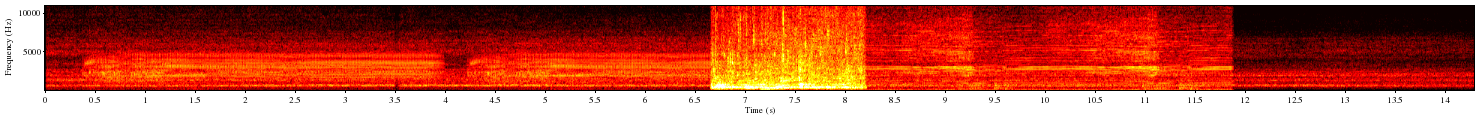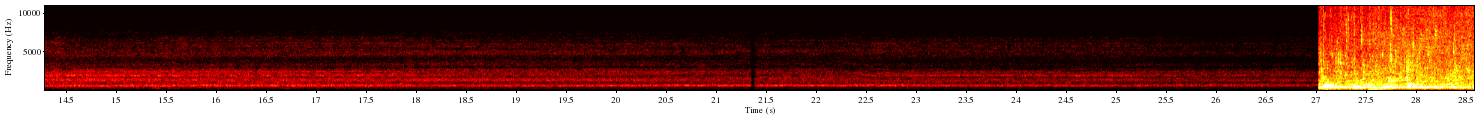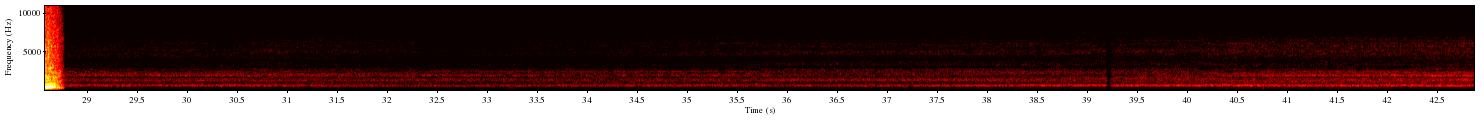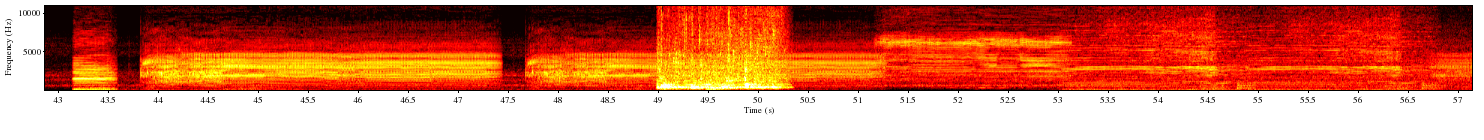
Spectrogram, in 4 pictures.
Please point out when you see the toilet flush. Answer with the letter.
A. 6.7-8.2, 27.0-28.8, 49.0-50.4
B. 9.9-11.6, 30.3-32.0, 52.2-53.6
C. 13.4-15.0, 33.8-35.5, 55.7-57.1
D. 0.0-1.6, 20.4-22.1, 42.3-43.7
A.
